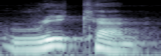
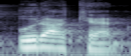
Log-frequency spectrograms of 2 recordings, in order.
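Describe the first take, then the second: First: The word starts directly with an r sound. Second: The word starts with an oo vowel sound. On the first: The speaker calls it wrong. "It is not riken. There's no word like that in Japanese" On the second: The speaker calls it right. "It is uraken"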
